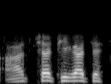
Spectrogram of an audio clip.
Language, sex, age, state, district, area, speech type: Bengali, male, 60+, West Bengal, Nadia, rural, conversation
